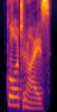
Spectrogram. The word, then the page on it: cauterize: Indian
